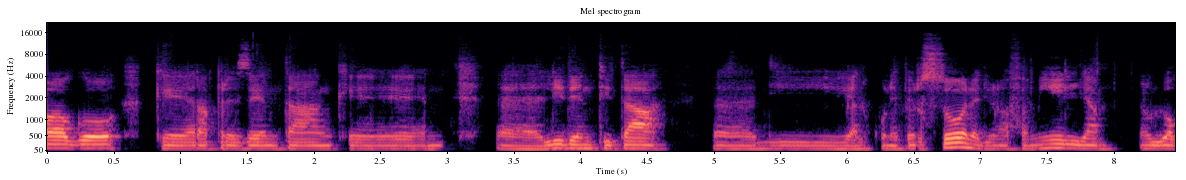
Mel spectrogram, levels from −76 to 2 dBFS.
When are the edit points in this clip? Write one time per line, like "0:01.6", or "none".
none

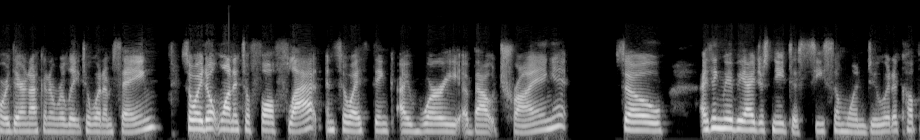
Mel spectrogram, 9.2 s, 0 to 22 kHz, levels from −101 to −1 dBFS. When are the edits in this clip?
none

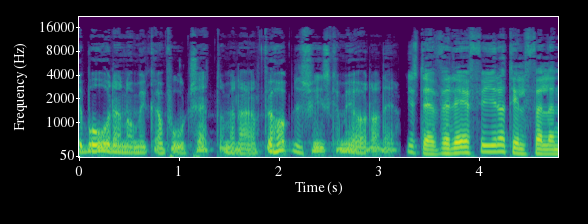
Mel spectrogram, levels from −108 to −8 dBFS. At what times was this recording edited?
0:03.2

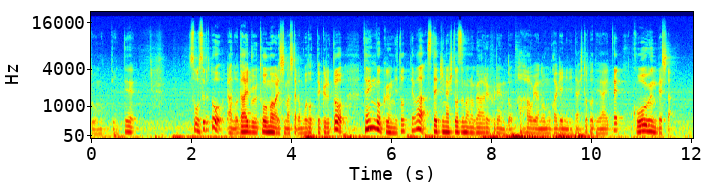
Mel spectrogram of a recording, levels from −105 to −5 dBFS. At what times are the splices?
0:02.7

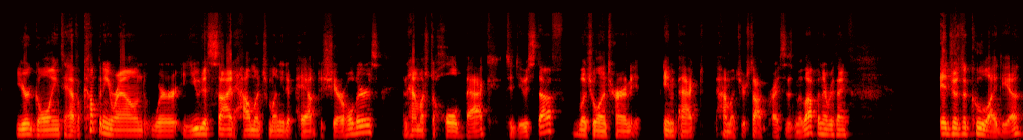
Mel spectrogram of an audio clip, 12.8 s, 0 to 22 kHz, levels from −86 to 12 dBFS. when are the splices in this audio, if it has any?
none

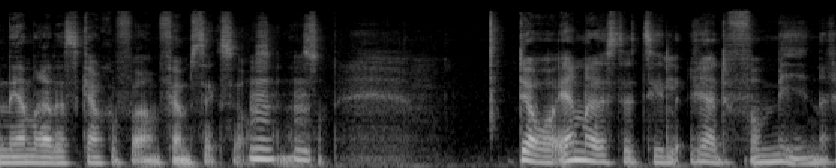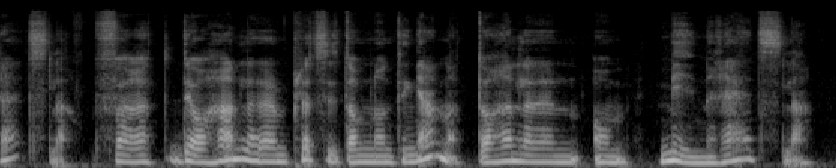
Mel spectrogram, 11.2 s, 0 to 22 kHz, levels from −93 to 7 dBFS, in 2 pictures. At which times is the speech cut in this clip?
0:09.8

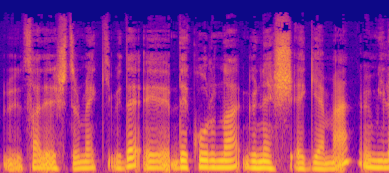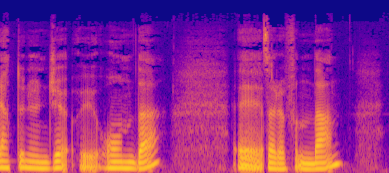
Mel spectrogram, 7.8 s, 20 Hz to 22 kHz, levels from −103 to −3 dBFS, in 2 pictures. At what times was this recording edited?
0:01.3
0:01.7
0:06.5

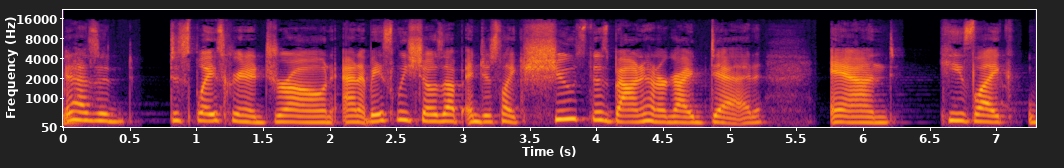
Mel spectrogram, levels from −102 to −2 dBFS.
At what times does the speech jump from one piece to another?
none

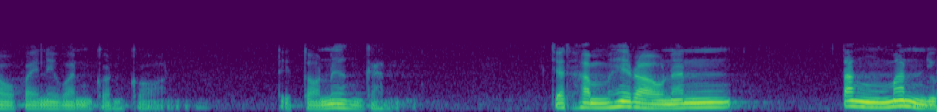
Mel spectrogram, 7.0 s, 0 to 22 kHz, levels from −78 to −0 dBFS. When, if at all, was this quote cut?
none

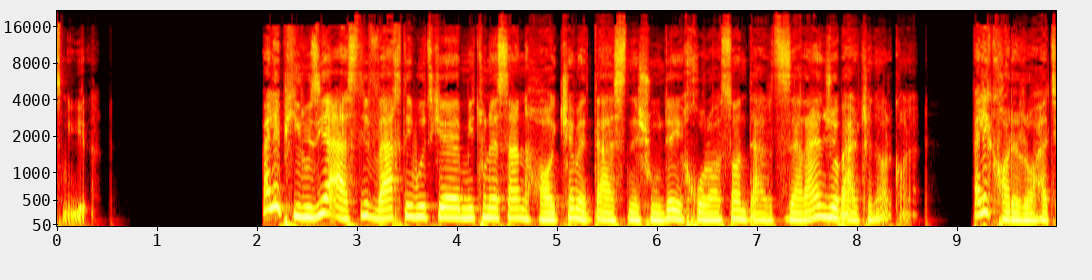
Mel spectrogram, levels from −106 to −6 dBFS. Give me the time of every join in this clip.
none

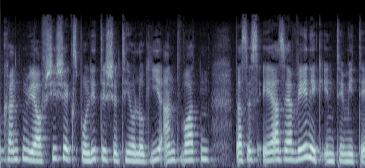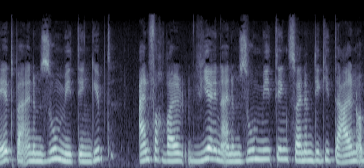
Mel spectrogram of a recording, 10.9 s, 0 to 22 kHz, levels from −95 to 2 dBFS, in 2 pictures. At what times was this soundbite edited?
none

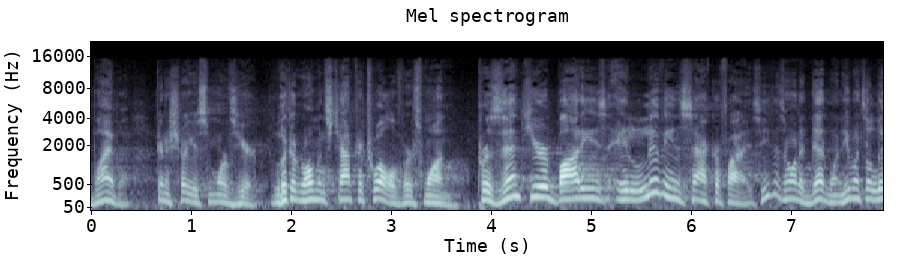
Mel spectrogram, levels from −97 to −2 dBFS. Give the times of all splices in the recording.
0:01.4
0:01.7
0:03.8

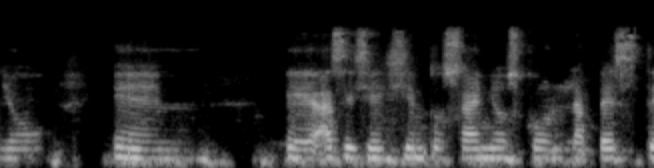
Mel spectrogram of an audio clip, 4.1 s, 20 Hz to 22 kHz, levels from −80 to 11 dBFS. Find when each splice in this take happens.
none

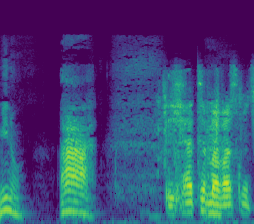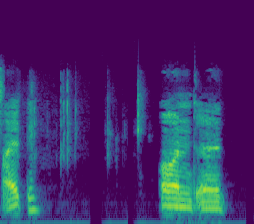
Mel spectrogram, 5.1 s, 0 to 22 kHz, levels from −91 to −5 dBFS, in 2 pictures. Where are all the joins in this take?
0:02.6

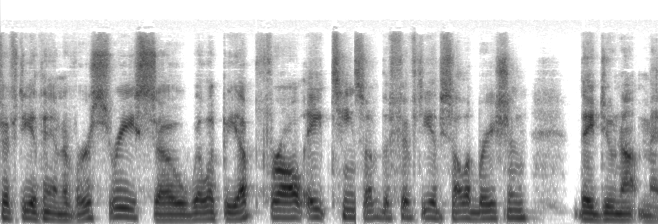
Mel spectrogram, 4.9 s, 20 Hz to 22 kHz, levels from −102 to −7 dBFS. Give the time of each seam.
0:02.7
0:03.3

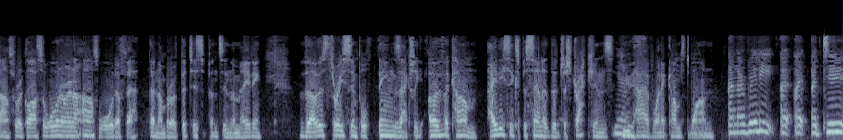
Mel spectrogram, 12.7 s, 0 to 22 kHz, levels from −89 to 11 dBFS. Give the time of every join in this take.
0:01.5
0:07.3
0:10.3
0:10.8

